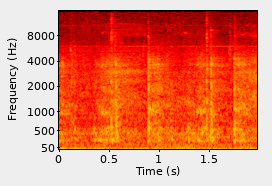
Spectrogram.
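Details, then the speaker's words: 2009–2014 Yamaha R1, diagnostic mode actuation test, engine off: faint quick mechanical ticks and whirs about every half second in a quiet room as the throttle plates move; throttles working correctly. "you can hear the throttle actuating so you know that your throttles are working correctly"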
